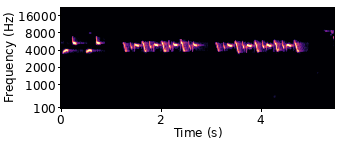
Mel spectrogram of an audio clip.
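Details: On a masteran recording, a Java sparrow begins with a few thin, high chirps, then gives two long, rapid trilling phrases of buzzy twitters, separated by a short break.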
